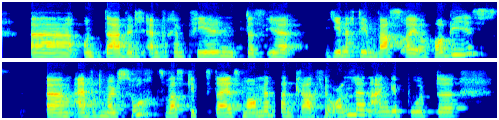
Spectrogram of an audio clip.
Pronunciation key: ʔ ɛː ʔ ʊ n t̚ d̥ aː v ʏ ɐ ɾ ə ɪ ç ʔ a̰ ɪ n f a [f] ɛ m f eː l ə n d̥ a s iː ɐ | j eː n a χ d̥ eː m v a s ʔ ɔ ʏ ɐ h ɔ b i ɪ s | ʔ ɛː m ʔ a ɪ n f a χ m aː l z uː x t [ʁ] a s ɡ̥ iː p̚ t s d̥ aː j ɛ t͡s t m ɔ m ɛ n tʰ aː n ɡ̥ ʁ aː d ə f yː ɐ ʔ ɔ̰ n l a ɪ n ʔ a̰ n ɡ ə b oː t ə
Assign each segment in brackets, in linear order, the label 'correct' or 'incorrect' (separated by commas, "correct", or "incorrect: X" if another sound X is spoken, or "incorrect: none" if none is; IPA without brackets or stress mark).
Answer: incorrect: χ, incorrect: v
